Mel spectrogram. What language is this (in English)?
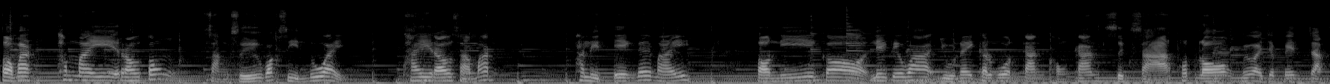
Thai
